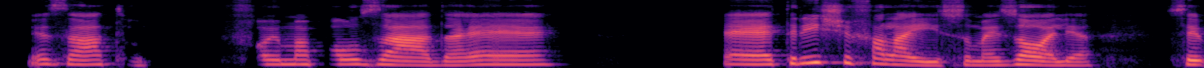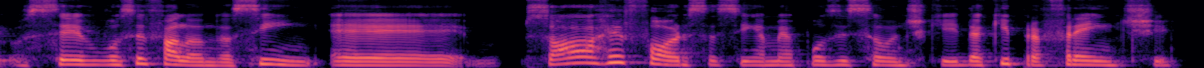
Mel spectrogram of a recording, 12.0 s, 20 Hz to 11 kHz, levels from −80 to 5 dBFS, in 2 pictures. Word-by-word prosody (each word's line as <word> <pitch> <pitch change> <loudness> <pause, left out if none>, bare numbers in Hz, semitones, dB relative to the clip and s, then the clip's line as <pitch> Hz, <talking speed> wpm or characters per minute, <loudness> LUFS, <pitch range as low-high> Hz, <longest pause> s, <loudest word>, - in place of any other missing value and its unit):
Exato, 220 -5 -2 0.3
foi 220 0 -7
uma 220 0 -2
pousada 205 -5 +2
é, 210 +1 0 0.8
é 220 -1 +4
triste 290 +5 +2
falar 225 -7 +2
isso, 170 +2 -2
mas 185 +3 -2
olha, 175 -4 +2 0.3
você 205 +1 0
você 200 +4 -1
falando, 185 -8 +2
assim, 185 +4 -1
eh, 170 -3 +1 0.2
só 275 +6 +1
reforça 230 -11 +1
assim 180 -1 -4
a - - -5
minha 180 -1 -2
posição 185 -1 -3
de 165 - -5
que 180 -2 -4
daqui 185 +6 0
pra 180 -7 -1
frente 185 -3 -1
195 Hz, 135 wpm, -24 LUFS, 180-220 Hz, 0.8 s, é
